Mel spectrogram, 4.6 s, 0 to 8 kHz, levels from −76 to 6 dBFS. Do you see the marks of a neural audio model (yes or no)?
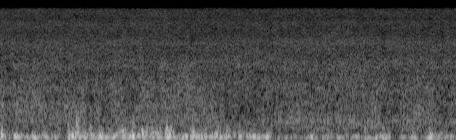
yes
